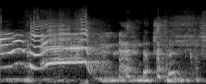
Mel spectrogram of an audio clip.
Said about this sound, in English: Because it's in the beginning. I'll play a clip of it. The scream is right at the beginning. It wasn't planned. If it's planned. That's the scream.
